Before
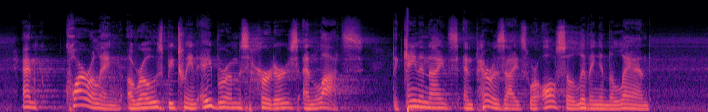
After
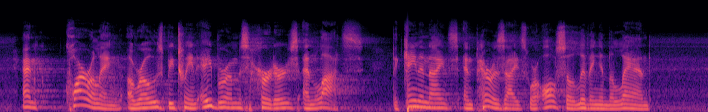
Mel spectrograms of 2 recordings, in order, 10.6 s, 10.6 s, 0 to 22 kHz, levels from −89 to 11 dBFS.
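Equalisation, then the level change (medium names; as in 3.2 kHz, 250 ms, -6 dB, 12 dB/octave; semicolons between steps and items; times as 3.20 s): dynamic bell 8.3 kHz, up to +6 dB, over -52 dBFS, Q 2.1; distance through air 79 m; dynamic bell 2 kHz, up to +4 dB, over -36 dBFS, Q 1; 0.0 dB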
